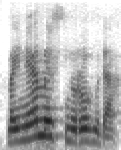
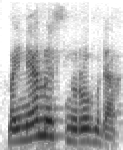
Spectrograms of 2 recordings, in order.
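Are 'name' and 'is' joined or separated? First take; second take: joined; joined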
